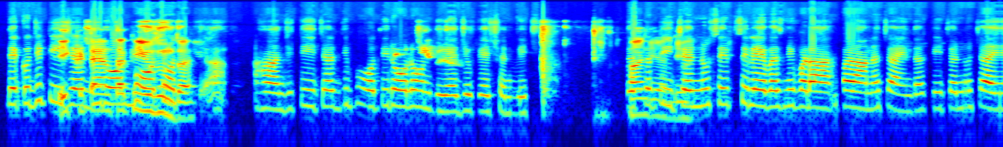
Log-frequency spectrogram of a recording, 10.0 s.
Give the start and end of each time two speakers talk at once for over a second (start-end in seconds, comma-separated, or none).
0.7-2.0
